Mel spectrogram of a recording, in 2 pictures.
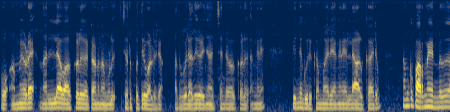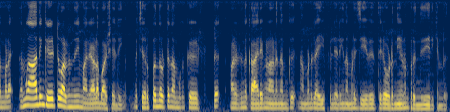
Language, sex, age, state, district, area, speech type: Malayalam, male, 18-30, Kerala, Palakkad, rural, spontaneous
